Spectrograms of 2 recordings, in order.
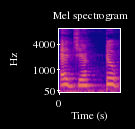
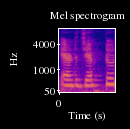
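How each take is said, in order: First: एडजेक्टिव with a silent D, 'a-jective'; correct pronunciation. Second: एडजेक्टिव with the D sounded before J; wrong pronunciation. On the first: Teacher corrects the grammar word, D left silent. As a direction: drop the D in एडजेक्टिव. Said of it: "यानी डी का जो उच्चारण है वो silent". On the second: Teacher rejects the common reading, D pronounced. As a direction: say एडजेक्टिव as 'ad-jective', D audible. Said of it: "नहीं पढ़ते हैं". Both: Shown as a demonstration.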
